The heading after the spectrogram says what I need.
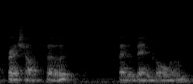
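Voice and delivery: normal talking voice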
